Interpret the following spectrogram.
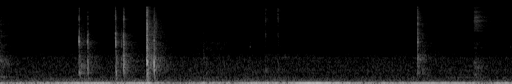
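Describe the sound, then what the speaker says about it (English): Keys on a computer keyboard are typed in a few quick clusters of clicks, close and fairly light, with pauses between bursts over a low steady hum. "let's just type in prone"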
